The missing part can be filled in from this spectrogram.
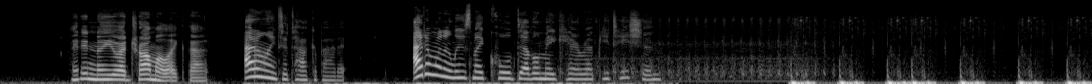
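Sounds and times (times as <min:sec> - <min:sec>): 
speech: 0:00.7 - 0:03.6, 0:04.2 - 0:06.9
heavy jackboots stomping on a rooftop: 0:08.0 - 0:10.9.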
